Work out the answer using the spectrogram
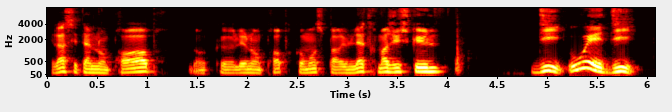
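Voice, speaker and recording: A male teacher giving a classroom reading lesson, sounding out syllables slowly and repeating words with emphasis. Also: lowish voice.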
